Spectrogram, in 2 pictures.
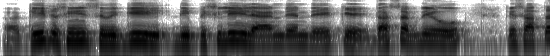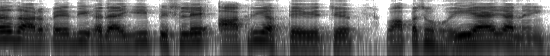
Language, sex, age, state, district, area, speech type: Punjabi, male, 60+, Punjab, Firozpur, urban, read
